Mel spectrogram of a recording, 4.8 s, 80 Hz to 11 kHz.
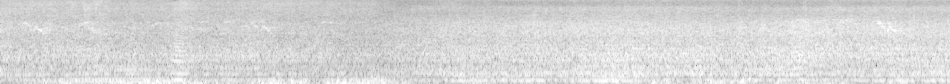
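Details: A swarm of honey bees in flight at the hive entrance on a sunny February day, recorded less than a foot away on a GoPro Hero 7 Black. A thick, deep, continuous droning hum swells and fades slightly.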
